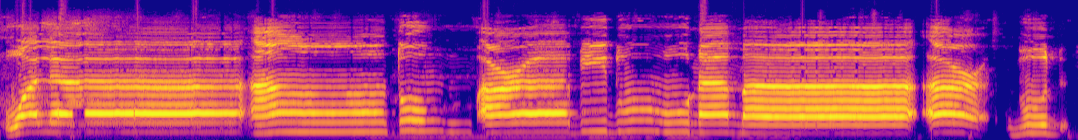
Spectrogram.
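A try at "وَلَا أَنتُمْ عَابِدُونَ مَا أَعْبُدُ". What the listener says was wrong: अंतुम आबिदून, मीम में आवाज को जरा जारी रखें। तुम मा, इसमें हल्का सा कलकला हो रहा है, इसको खत्म करें, हिलाए नहीं सुकून को। तुम आबिदून, तुम आबिदून।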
